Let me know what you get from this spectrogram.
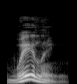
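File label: "waling", British English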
